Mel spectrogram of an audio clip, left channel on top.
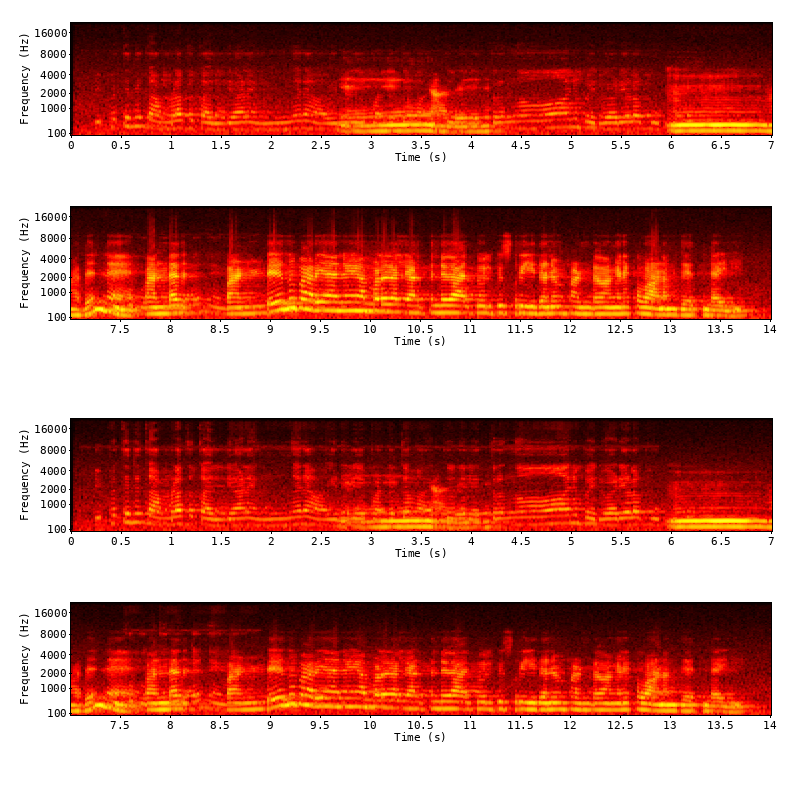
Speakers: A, on the right (about 65°); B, on the left (about 75°).
A: ഇപ്പ തന്നെ കമ്മളൊക്കെ കല്യാണം എ എങ്ങനെ ആയിണില്ലേ
B: ഏ
A: പണ്ടത്തെ മാര്ക്കുംന്നല്ല
B: അതെ
A: എത്രങ്ങാനും പരിപാടികളൊ
B: ഉം അതന്നെ
A: ബുദ്ധിമുട്ടെന്നേണ്
B: പണ്ടത് പണ്ട് ന്ന് പറയാന് നമ്മള് കല്യാണത്തിന്റെ കാലത്തോൽക്ക് സ്ത്രീധനം പണ്ടം അങ്ങനെയൊക്കെ വേണം വിജാരിക്കണ്ടായിനി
